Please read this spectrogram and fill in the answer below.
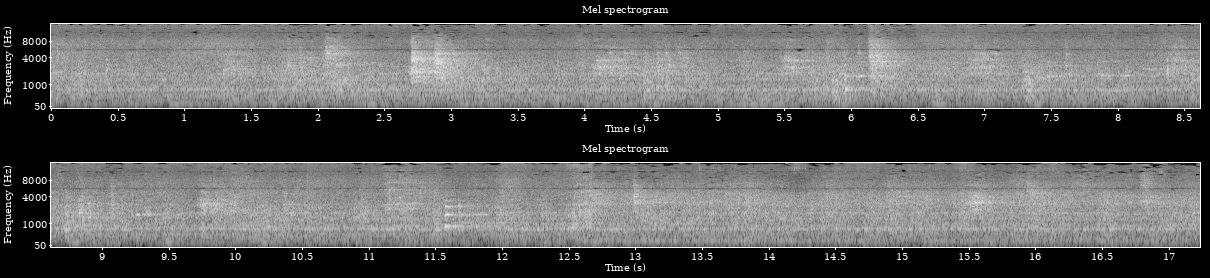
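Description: Weight-stack gym machine worked in repetitions: the cable and plates clank now and then, every second or few, over a steady mechanical hum.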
